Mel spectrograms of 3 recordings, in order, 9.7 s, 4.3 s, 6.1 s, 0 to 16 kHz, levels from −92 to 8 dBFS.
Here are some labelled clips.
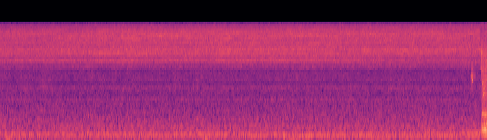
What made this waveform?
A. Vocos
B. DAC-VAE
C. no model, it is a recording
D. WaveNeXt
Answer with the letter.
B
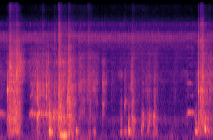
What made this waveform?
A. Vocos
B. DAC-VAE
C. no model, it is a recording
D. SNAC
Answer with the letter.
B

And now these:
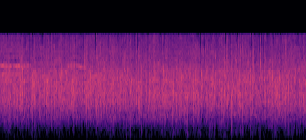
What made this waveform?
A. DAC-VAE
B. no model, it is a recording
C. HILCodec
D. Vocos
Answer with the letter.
A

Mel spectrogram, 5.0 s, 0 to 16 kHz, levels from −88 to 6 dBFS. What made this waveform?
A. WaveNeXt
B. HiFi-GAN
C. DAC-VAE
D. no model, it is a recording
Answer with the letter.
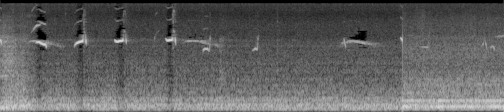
D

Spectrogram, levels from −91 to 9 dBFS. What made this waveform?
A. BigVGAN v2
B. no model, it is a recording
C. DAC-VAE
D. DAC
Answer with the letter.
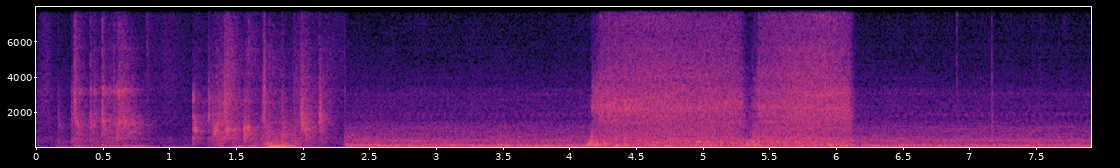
C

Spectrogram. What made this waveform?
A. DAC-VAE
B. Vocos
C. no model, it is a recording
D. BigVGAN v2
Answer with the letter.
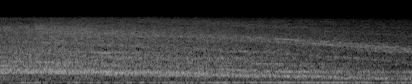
A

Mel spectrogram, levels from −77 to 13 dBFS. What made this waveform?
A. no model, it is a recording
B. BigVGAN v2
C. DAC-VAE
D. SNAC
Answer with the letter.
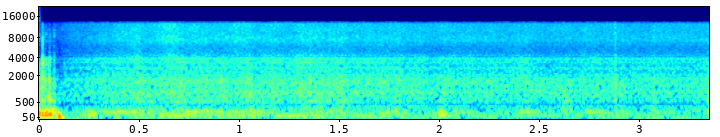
C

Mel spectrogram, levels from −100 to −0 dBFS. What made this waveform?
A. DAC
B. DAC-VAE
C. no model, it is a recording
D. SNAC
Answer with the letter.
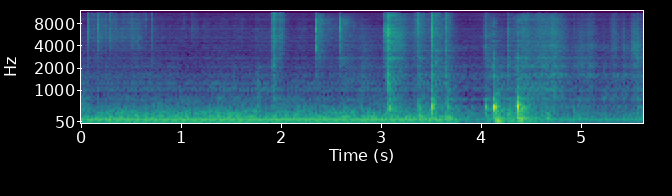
B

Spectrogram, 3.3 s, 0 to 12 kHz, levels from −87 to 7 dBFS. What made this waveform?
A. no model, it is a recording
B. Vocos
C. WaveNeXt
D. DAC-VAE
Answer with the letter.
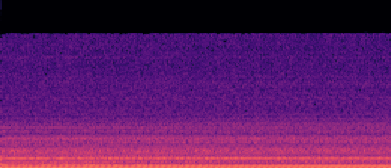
D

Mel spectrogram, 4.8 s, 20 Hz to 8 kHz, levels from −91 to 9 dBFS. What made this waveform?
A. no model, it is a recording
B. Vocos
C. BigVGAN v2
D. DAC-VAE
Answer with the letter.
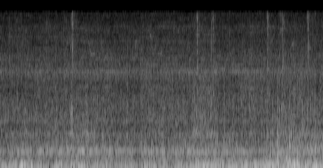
A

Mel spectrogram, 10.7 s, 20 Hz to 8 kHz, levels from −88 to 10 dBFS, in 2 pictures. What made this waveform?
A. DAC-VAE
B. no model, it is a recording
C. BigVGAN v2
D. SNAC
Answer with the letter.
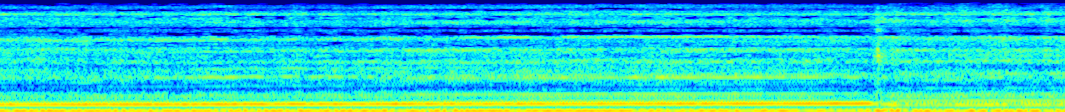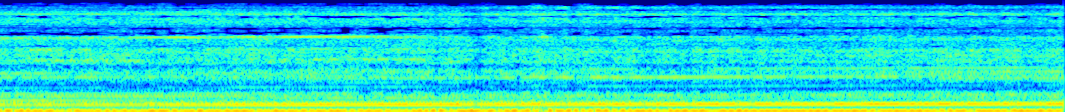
A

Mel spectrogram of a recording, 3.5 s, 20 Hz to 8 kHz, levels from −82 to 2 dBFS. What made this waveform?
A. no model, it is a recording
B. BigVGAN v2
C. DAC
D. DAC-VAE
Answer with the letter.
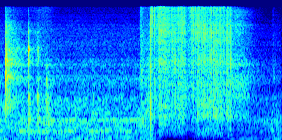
D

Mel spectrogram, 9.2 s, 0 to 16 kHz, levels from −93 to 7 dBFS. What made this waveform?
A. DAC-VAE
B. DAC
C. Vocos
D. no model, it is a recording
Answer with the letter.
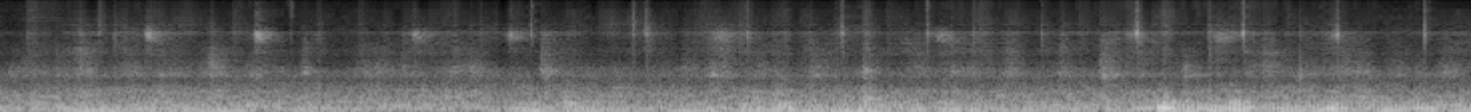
A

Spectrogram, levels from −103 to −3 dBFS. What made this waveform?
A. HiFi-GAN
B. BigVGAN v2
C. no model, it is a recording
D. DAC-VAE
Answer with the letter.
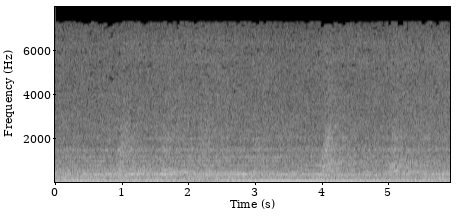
D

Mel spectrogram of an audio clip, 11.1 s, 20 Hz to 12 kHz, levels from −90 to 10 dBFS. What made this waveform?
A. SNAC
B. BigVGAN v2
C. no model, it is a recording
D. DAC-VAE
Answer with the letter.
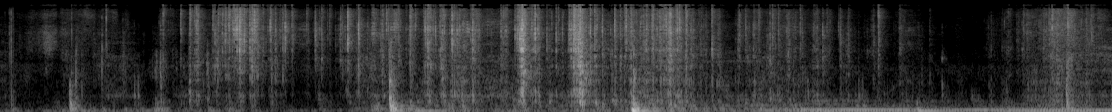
C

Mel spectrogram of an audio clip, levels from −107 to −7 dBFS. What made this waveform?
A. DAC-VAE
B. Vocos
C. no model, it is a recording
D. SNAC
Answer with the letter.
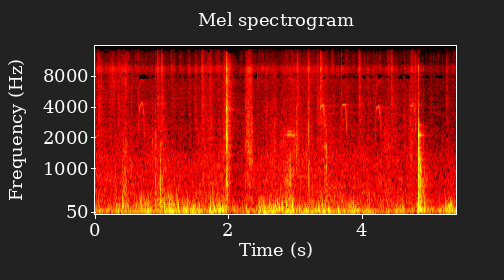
C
